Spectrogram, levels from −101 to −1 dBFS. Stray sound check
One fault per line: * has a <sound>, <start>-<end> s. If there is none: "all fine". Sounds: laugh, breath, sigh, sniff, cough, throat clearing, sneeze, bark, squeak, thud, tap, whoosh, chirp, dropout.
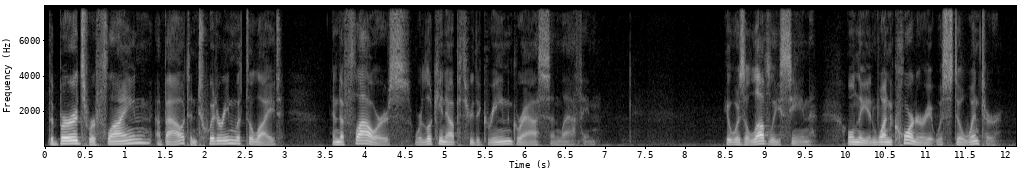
all fine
